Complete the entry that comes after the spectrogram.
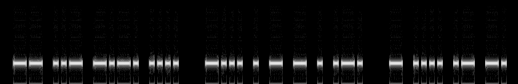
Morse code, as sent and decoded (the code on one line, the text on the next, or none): -- ..- -.-. .... / -... - - . .-. / - .... .- -.
MUCH BETTER THAN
